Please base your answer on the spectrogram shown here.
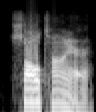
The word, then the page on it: saltire: American English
